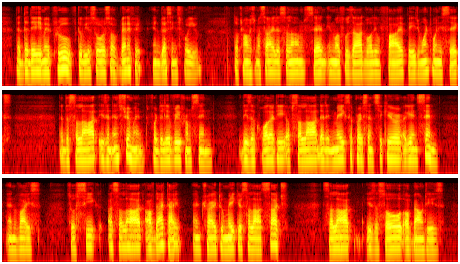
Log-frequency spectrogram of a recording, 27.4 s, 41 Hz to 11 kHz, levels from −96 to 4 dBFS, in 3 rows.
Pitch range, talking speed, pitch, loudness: 105-115 Hz, 155 wpm, 110 Hz, -25 LUFS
